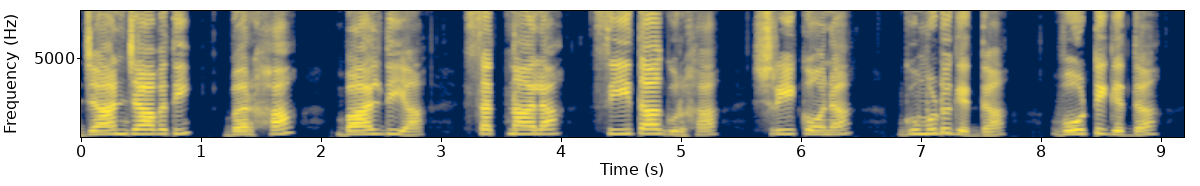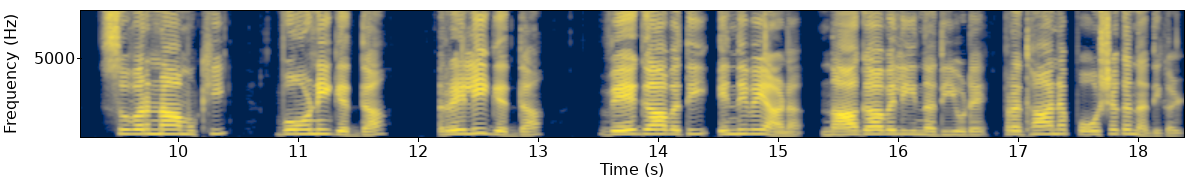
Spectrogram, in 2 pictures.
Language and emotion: Malayalam, neutral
